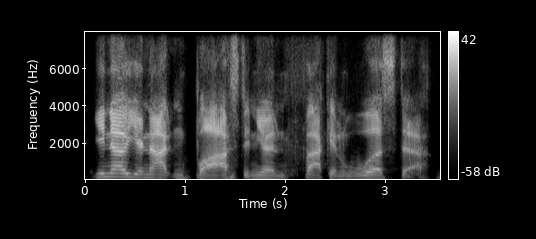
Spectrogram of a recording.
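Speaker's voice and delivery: put-on loud cranky Boston accent; old Boston lady snapping. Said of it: "that Boston accent was perfect".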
